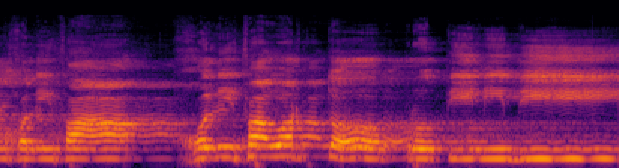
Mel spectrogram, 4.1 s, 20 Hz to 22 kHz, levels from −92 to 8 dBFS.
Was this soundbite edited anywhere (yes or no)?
yes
